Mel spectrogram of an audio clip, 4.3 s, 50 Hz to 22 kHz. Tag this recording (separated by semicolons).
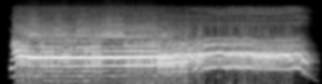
666moviescreams; Male; NT2-a; Rode; Scream; Shout; Shouting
